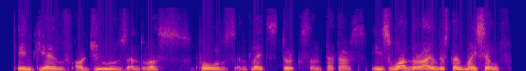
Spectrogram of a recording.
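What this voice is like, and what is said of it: Foreign accent hard to place. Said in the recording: “I cannot place your accent. ... Is it because my accent has no place?”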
